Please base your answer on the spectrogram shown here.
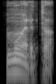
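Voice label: "muerto", Spanish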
